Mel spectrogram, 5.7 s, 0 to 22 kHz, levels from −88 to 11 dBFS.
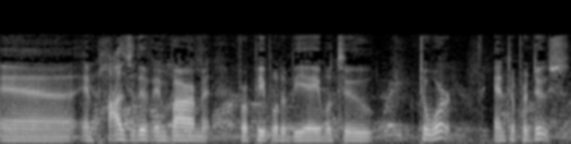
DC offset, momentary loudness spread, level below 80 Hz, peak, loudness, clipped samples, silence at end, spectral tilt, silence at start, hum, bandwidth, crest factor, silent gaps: under 0.1%; 10 LU; -52 dBFS; 0 dBFS; -20 LUFS; under 0.1%; 0 s; -6 dB/octave; 0 s; none; 8.2 kHz; 20 dB; none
